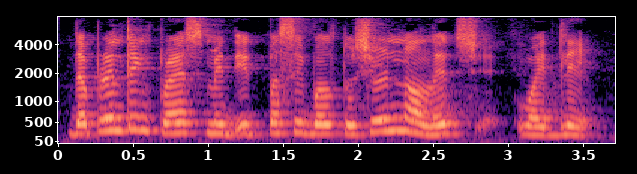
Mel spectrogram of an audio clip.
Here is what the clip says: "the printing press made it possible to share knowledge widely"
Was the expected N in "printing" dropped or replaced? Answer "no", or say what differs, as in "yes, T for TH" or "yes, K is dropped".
no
